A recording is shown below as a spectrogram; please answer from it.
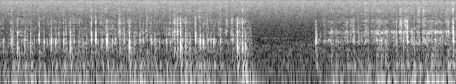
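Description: Metal tweezers scratch the textured top of a hollow, mint-green quilted hard plastic vanity case, making a dense, low, rumbling scrape with short rasping bursts. The scratching eases briefly just past the midpoint, then picks back up at a steady level.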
